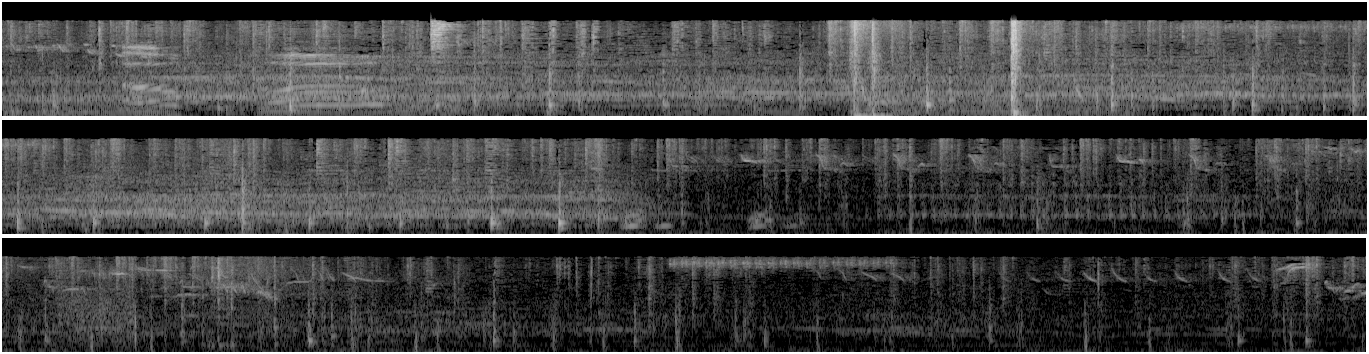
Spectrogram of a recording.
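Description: Footsteps crunch quickly on a gravel path.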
